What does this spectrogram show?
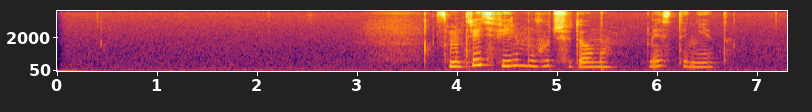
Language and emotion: Russian, neutral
